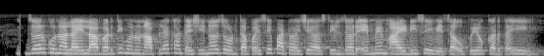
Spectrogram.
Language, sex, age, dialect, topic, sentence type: Marathi, female, 36-40, Northern Konkan, banking, statement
